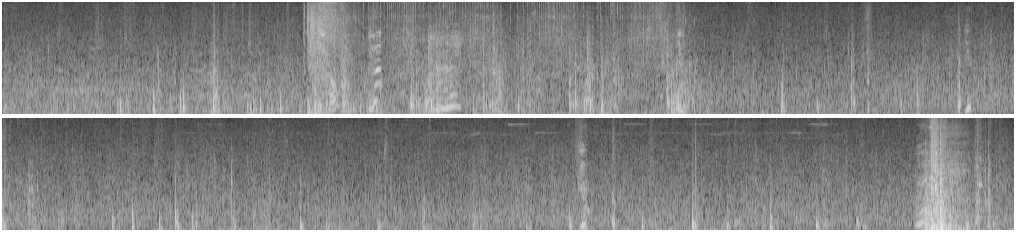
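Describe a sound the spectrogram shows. Footsteps patter and scuff on stone and roof tiles.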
